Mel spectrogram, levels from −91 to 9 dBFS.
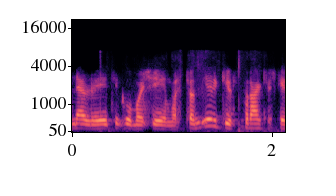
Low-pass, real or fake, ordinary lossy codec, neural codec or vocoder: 7.2 kHz; fake; MP3, 96 kbps; codec, 16 kHz, 2 kbps, X-Codec, HuBERT features, trained on general audio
